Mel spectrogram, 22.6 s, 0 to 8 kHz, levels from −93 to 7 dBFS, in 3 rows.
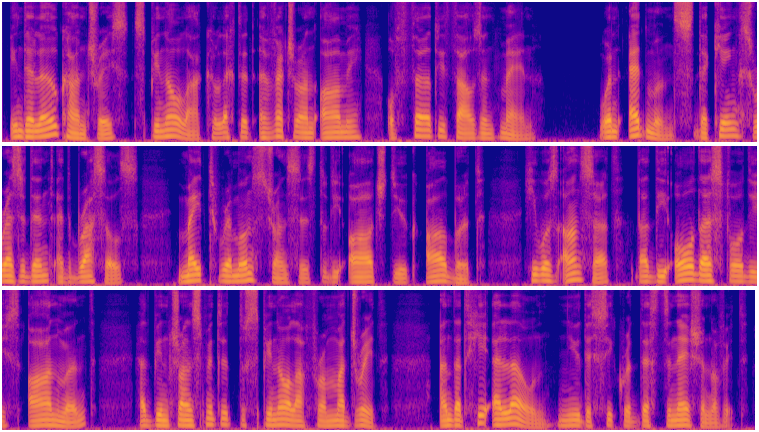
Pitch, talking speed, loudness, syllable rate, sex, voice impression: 105 Hz, 140 wpm, -20 LUFS, 4.7 syllables/s, male, masculine, adult-like, tensed, slightly powerful, slightly muffled, cool, intellectual, sincere, calm, friendly, reassuring, slightly lively, slightly kind, slightly modest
